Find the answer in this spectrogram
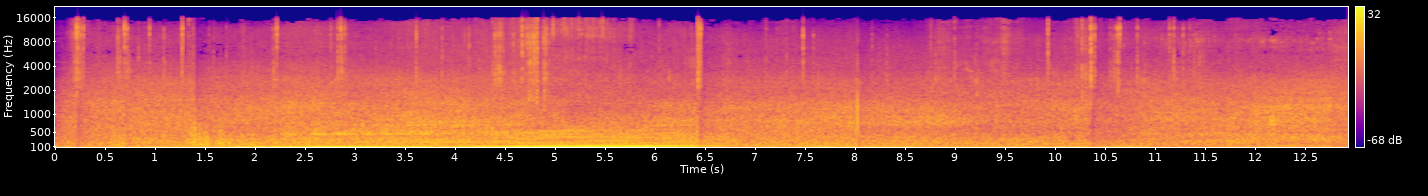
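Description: A car engine running nearby, a low steady hum that rises a little in pitch and grows louder, then drops back sharply about six and a half seconds in and carries on fainter, with a few scattered clicks.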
